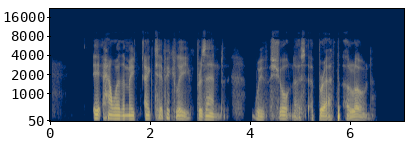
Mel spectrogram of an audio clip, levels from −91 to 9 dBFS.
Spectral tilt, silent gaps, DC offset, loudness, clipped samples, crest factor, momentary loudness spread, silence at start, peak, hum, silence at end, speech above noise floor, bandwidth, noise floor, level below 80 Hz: -6.5 dB/octave; none; under 0.1%; -21 LUFS; under 0.1%; 20 dB; 11 LU; 0.85 s; -2 dBFS; none; 0.7 s; over 69 dB; 7.6 kHz; under -90 dBFS; -48 dBFS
